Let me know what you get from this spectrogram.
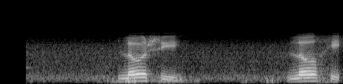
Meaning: appointment plural of لوښی
- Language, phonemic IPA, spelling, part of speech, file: Pashto, /loʃi/, لوښي, noun, لوښي.ogg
